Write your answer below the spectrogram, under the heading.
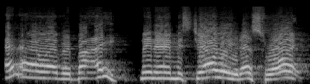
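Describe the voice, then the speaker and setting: A man's voice: extremely high pitch, moderate pace, a crowd in the background, pitched above the performer's own voice. A man voicing a chirpy female kangaroo puppet with a put-on Australian accent, chatting with lots of hesitant fillers. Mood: cheery. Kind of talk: livestream puppet bit.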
